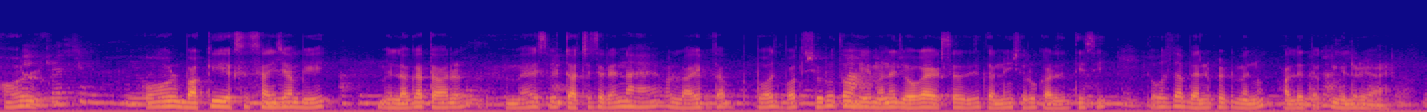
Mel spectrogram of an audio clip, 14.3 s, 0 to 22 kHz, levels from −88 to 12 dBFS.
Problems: none marked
